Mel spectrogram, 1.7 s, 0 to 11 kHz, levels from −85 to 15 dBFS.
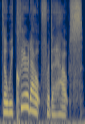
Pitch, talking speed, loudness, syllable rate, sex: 230 Hz, 245 wpm, -15 LUFS, 5.7 syllables/s, female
